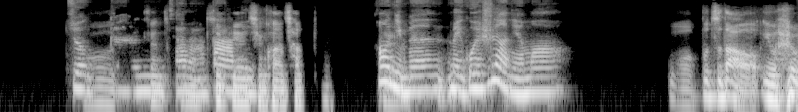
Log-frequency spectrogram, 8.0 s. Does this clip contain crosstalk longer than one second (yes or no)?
yes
